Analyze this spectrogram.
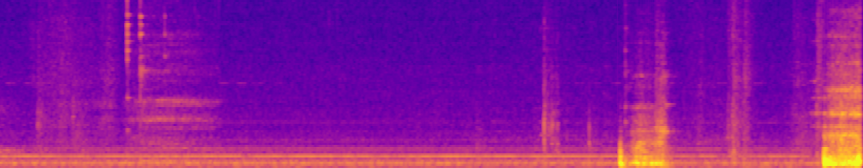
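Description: A ceramic plate being handled and lifted off a kitchen counter: a few light clicks, a short scraping knock about five seconds in, then a louder rubbing scrape near the end. A steady hum sits underneath.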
